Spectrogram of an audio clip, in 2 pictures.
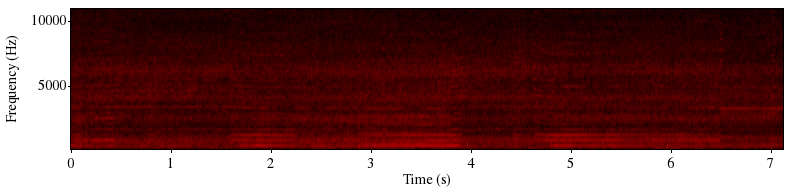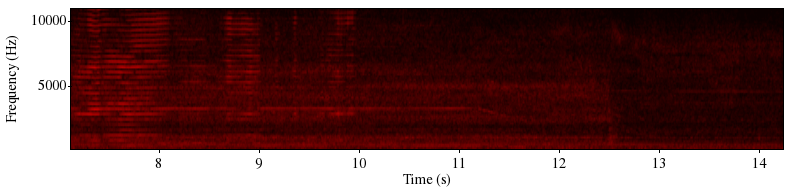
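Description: Plunge router with a guide bush cutting a circular recess into a plywood block, its motor holding a steady whine that comes and goes as the bit bites the wood; it winds down and stops near the end.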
